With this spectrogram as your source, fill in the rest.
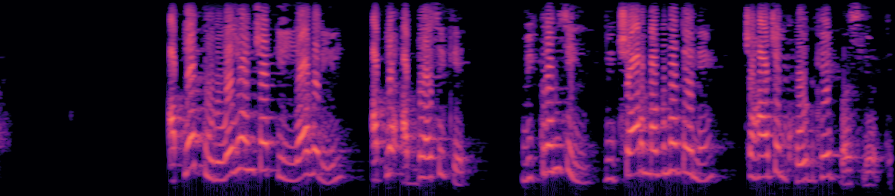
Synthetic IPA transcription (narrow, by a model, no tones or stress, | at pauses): apljapuɾʋəd͡ʑənt͡ɕjakilːjaʋəɾiːl | apljaʔəbʱjasiket̪̚ | ʋikɾəmsiŋɡʋit͡ɕaɾməɡnət̪ene | t͡ɕəɦat͡ɕeɡʱoɽɡʱeʈ̪̚bəsleɦot̪e̥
